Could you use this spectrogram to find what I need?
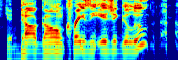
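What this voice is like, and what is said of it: Old prospector character voice. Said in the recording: “talk like an old prospector ... I love swearing like an old prospector”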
